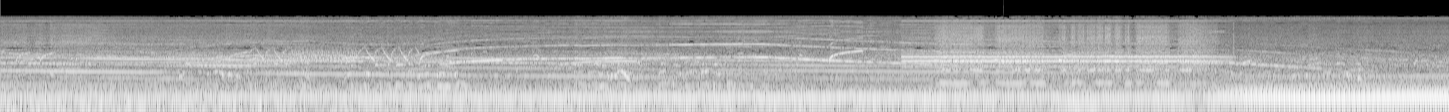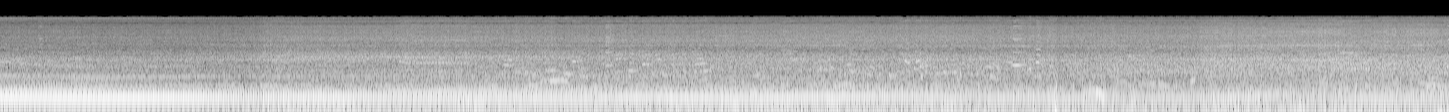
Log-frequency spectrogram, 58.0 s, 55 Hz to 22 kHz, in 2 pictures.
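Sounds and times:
fire engine sirens wailing: 0:00.0 - 0:57.9
truck engine drone: 0:00.0 - 0:57.9
horn chord: 0:17.8 - 0:24.7.

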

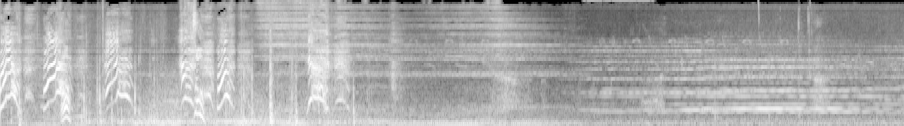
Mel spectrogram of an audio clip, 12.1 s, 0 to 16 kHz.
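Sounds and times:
tense background music with drone: 0:00.0 - 0:12.0.

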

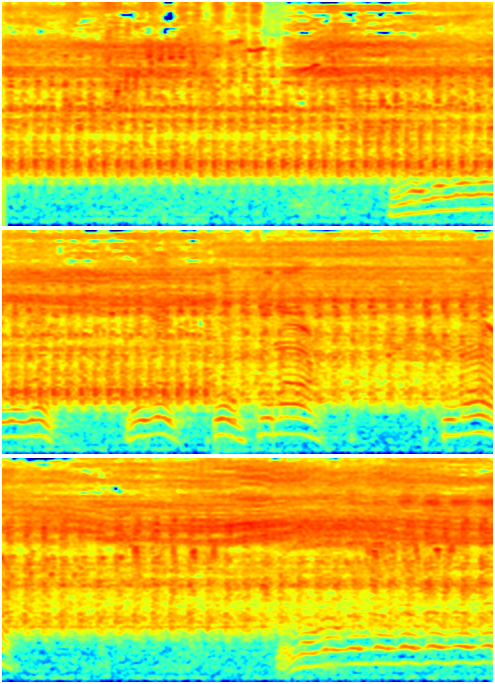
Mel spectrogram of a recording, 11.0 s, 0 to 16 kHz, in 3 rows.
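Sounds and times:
toy electric motor buzzing: 0:00.0 - 0:11.0
person calling out: 0:02.9 - 0:06.3, 0:07.0 - 0:07.5, 0:09.4 - 0:11.0.

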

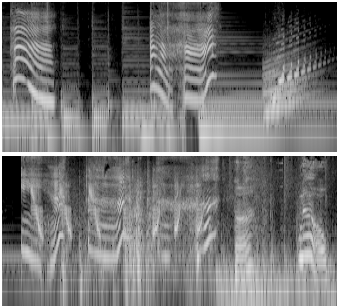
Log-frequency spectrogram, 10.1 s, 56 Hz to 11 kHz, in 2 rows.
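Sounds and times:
cartoon rising tone: 0:03.9 - 0:05.0.

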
